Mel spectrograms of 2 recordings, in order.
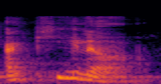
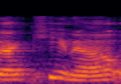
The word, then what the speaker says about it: Akenna: So my name is actually it's spelled Akenna, but I grew up my entire life with people calling me Akina. So if I'm called Akina, or if you hear me saying Akina, it's fine because I grew up calling people family.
